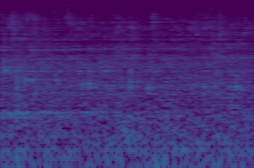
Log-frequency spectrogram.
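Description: Water is poured into a pot for soaking black beans in a home kitchen. It makes a faint, steady rushing stream with no break throughout.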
